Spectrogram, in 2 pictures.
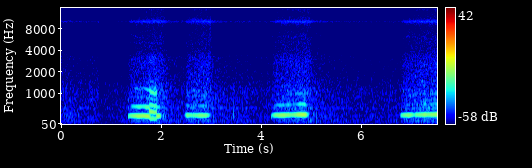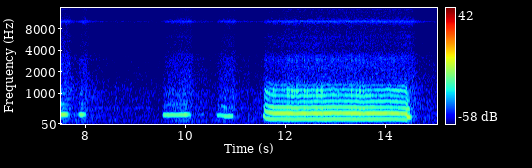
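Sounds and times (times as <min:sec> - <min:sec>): puppy humming in sleep: 0:01.4 - 0:03.0, 0:04.2 - 0:05.0, 0:06.8 - 0:08.1, 0:09.6 - 0:11.0, 0:11.6 - 0:14.6.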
